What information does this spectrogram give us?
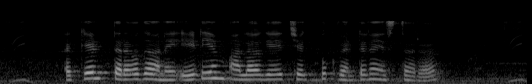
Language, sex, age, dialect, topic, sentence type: Telugu, female, 31-35, Utterandhra, banking, question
